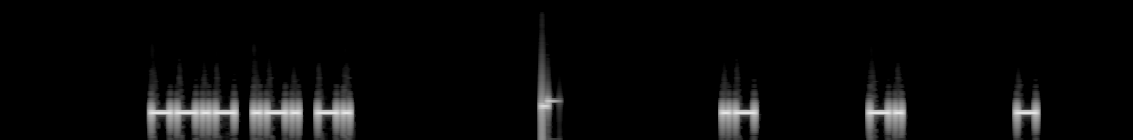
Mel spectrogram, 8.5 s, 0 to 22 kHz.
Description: Morse code, heard as a keyed tone, about 25 wpm, spaced as for 13 wpm, 700 Hz. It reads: QRN ANT
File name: Top 90 QSO Elements - 6x Character Spacing - 25wpm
